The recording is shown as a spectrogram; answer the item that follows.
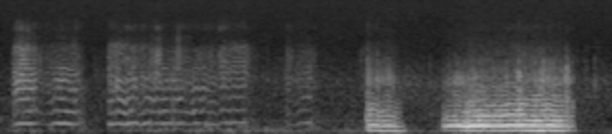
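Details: Buff-tailed bumblebee (Bombus terrestris) at flowers, heard close up: a few short, wobbling buzzes, then two louder, steadier low drones, the last lasting almost a second.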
